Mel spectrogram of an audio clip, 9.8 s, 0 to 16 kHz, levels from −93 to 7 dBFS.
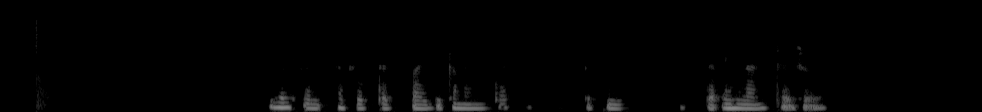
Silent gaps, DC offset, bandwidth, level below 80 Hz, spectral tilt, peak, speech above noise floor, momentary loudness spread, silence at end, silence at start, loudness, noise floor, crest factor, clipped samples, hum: none; under 0.1%; 10.5 kHz; under -90 dBFS; -9.5 dB/octave; -38 dBFS; over 37 dB; 17 LU; 1.55 s; 0.35 s; -54 LUFS; under -90 dBFS; 18 dB; under 0.1%; none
